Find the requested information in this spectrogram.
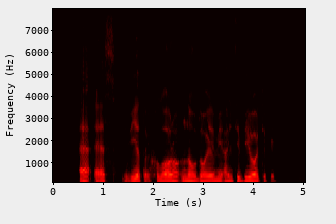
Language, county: Lithuanian, Kaunas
